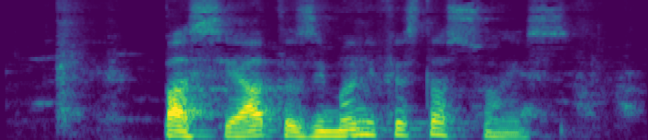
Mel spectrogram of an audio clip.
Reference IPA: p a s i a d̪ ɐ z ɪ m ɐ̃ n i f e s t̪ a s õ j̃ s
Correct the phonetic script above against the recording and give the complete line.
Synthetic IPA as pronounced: p a s i a t̪ ɐ z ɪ m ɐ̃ n i f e s t̪ a s õ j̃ s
